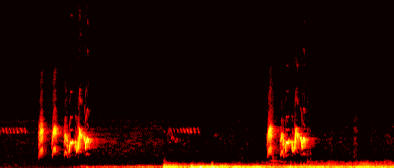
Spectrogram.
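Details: Sooty-headed bulbul lure recording: two short bubbly phrases of quick descending notes, then a steady low rumbling noise in the background.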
